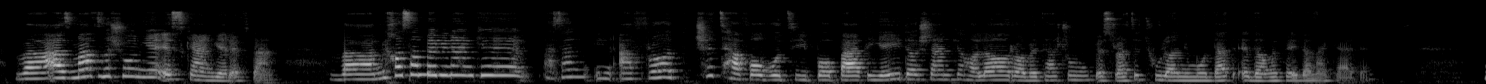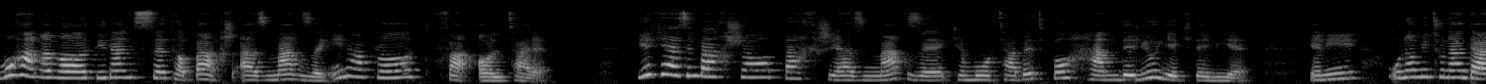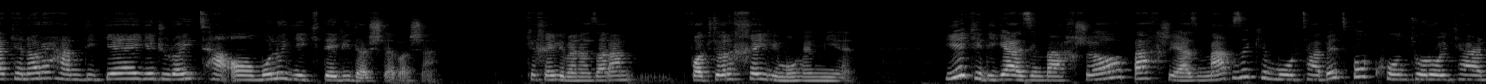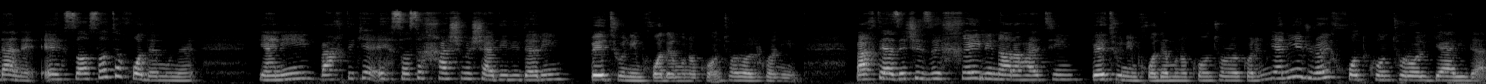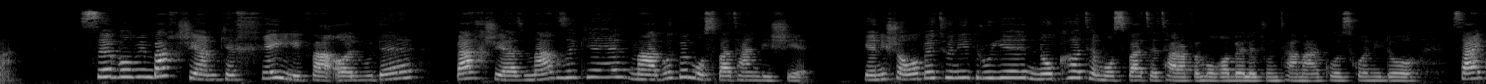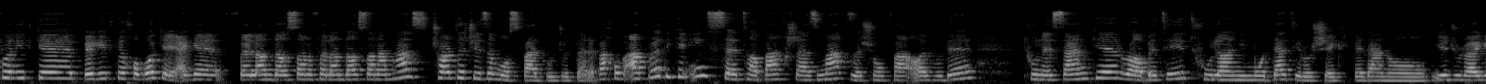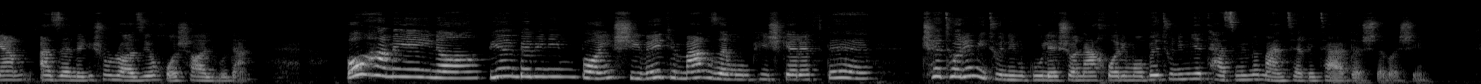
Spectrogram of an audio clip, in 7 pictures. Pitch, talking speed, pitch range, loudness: 230 Hz, 125 wpm, 200-295 Hz, -30 LUFS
